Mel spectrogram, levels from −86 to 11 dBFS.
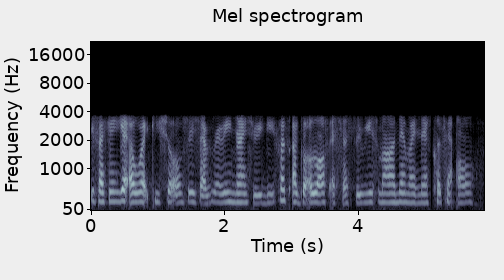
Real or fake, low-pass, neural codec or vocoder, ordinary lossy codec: fake; 3.6 kHz; codec, 24 kHz, 3 kbps, HILCodec; none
